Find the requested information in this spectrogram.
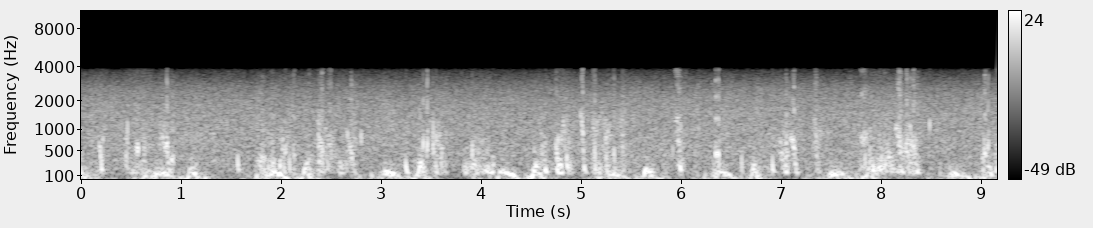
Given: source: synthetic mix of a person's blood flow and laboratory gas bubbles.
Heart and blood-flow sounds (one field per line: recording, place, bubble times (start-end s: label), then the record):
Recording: Doppler ultrasound of blood flow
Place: precordium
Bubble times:
0.15-0.27 s: bubbles
0.42-0.72 s: bubbles
0.76-0.94 s: bubbles
1.53-1.62 s: bubbles
1.73-2.17 s: bubbles
2.24-2.84 s: bubbles
3.21-3.31 s: bubbles
3.35-3.69 s: bubbles
3.81-4.15 s: bubbles
4.49-5.54 s: bubbles
5.90-6.08 s: bubbles
6.29-6.42 s: bubbles
6.57-6.67 s: bubbles
6.83-7.21 s: bubbles
7.32-7.43 s: bubbles
7.77-8.41 s: bubbles
8.45-8.52 s: bubbles
8.98-9.17 s: bubbles
From the record:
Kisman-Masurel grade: 343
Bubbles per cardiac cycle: rolling drumbeat, 9 or more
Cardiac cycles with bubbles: 100%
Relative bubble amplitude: loud (0.450 to 0.775)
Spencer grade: 3 (all of the cardiac periods contain showers or single bubble signals, but not dominating or overriding the cardiac motion signals)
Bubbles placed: only in the low amplitude regions of the cardiac cycle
